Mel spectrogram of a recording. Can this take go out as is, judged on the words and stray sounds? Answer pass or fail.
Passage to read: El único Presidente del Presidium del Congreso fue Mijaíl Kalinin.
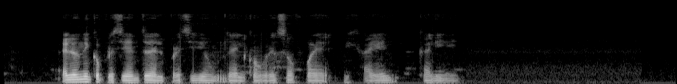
pass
